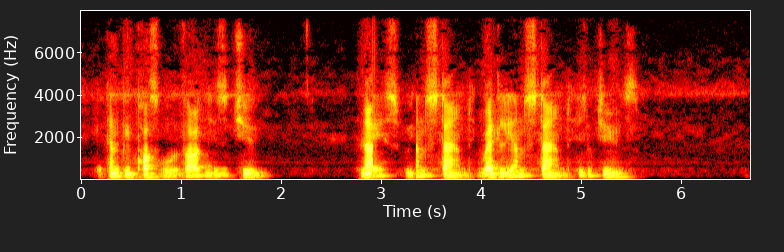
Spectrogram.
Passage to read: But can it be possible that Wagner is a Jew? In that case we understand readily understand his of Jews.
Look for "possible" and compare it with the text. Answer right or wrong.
right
